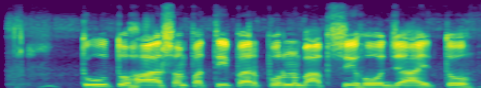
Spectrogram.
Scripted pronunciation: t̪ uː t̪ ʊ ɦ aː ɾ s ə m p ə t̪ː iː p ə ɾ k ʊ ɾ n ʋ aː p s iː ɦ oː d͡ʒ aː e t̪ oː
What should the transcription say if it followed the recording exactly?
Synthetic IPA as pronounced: t̪ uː t̪ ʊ ɦ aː ɾ s ə m p ə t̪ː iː p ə ɾ p ʊ ɾ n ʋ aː p s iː ɦ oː d͡ʒ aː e t̪ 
